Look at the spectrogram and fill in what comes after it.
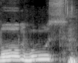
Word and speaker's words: Bromhuis: Wie gesagt, mein Name ist Thorsten Bromhuis, ne, ganz niederländischer Name, aber deutsch ausgesprochen.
